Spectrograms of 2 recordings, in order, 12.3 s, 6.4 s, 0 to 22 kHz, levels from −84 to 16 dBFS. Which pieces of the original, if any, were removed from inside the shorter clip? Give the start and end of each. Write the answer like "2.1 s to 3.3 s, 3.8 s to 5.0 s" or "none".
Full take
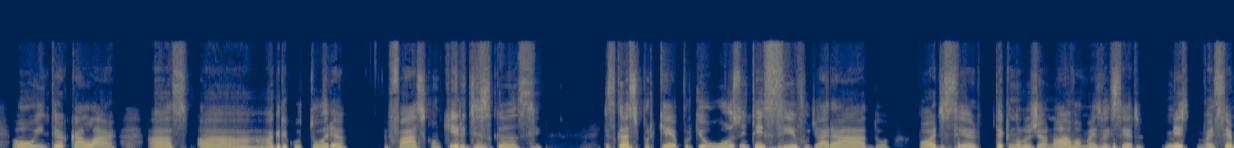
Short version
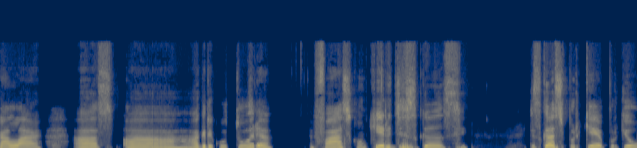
none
